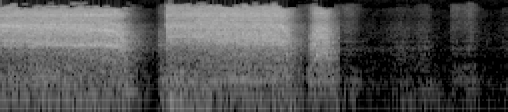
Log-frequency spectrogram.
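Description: A cordless drill drives a screw into plasterboard.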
